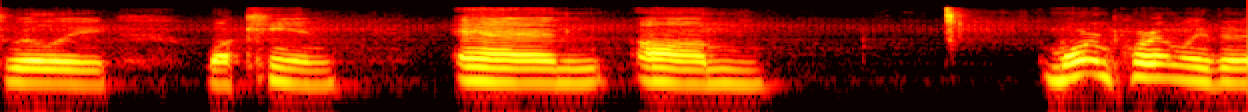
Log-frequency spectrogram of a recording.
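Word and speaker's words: Joaquín: and by the way this is Spanish pronunciation q-u but we you know a lot of Americans will call it uh joachen but it's really Joaquin and um more importantly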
